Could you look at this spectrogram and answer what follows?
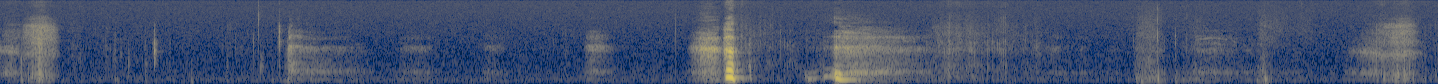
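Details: Rapid sneezing fit during a bad cold, after days stuck in bed: several sharp, explosive sneezes in quick succession, with quieter sniffs and breaths between; sneezing.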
